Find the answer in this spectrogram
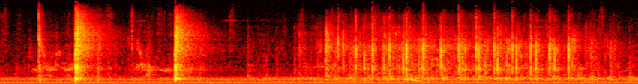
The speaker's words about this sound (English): Trick to do with a whip.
